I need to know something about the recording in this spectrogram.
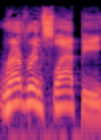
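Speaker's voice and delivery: ordinary talk, nothing marked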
